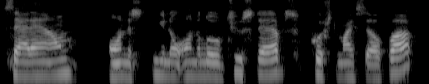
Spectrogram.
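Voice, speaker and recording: A middle-aged woman telling a family story in a casual, animated way, with many fillers and asides. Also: on the low side, measured pace, dry recording. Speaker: vlogger.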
